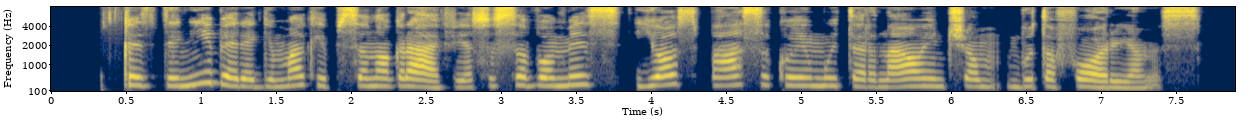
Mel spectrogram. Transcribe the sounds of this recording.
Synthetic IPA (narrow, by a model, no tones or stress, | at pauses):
kɐzʲd̪ʲiɛnʲiːbʲeːɾʲɛɡʲɪmɐkɐɪpsʲɛnoːɡɾɑːfʲɪjɛsʊsɐʋoːmʲɪsjoːspɑːsɐkoːjɪmuit̪ɐɾnɑˑʊjɛnʲt͡ʃʲoːmbʊt̪ɐfɔɾʲɪjoːmʲɪs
